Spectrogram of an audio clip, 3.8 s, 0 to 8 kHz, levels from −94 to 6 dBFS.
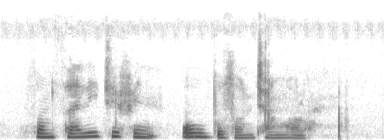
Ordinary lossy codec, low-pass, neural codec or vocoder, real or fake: MP3, 48 kbps; 7.2 kHz; vocoder, 22.05 kHz, 80 mel bands, WaveNeXt; fake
